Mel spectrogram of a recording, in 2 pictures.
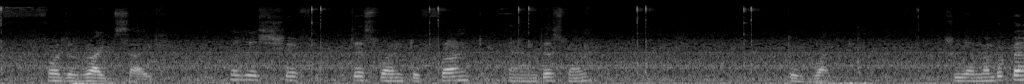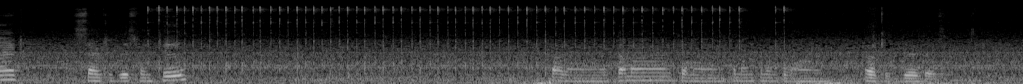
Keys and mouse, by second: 9.1 KP_3, 12.0-19.8 drag.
